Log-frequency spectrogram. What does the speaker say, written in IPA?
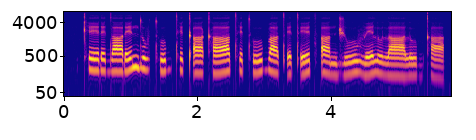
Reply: kʰe ɾedaːɾenduv tʰubtʰɪ kʼaːkʰaːtʰɪ tʰuːb aːtʼetʼɪːt͡sʼaː nd͡ʒuː velu laːluːbkʰa

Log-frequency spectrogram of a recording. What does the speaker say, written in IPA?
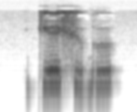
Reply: kʲe xʲɯɠɯ

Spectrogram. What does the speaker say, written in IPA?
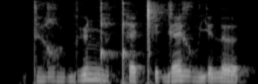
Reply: tə̤ʁo̤ ɡʱʏŋ͡ǃə̤ǃʰɛǀʰɪ ɡɛɣo̤jɪ ðə

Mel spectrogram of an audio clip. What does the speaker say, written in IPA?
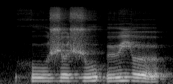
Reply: huʒɵ ʒuʔ ʉjɵ

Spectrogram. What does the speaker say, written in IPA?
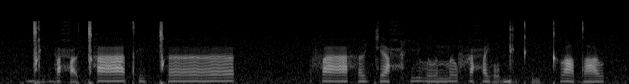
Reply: ɡ͡ǀḭbəħə̰ ǀʰaːtʼiǀʰœː | faːhœcɛħ hilʊ nɤfiħjo̰ ɡʲə̰kʰḭ kʰɤ dˤʊ

